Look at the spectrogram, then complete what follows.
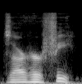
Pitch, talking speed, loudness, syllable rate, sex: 110 Hz, 290 wpm, -14 LUFS, 7.5 syllables/s, male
